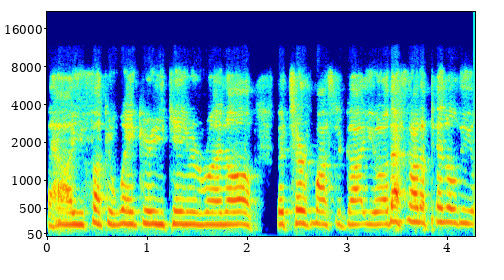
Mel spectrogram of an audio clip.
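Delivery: a half-hearted mock taunt from the stands; mocking heckle. English fans taunting the fallen American player, mock jeering. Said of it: "talking shit".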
